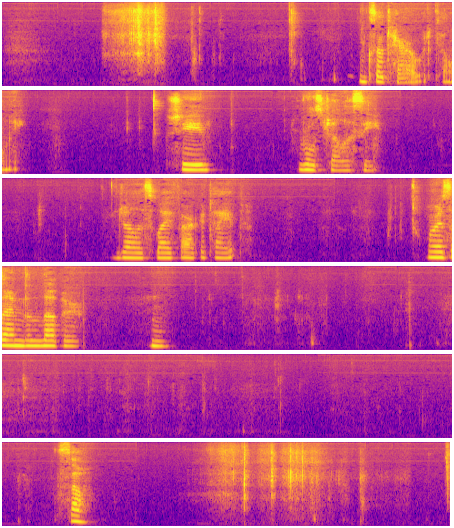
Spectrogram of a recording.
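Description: A young woman bites into a crisp apple with a loud crunch.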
